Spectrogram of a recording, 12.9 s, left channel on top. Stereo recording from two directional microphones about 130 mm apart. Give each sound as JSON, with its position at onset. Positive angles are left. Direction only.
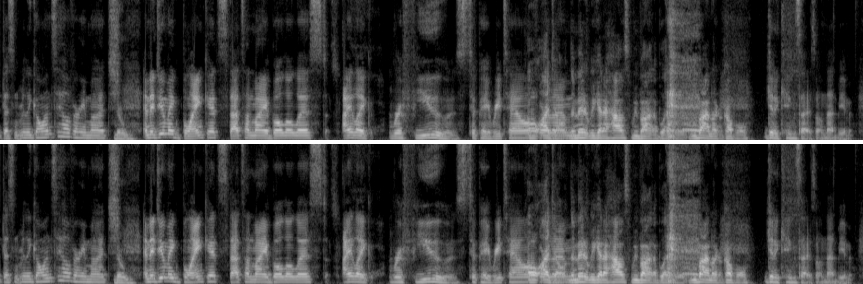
{"t": 0.0, "sound": "speech", "side_deg": 40}
{"t": 7.9, "sound": "speech", "side_deg": -15}
{"t": 10.0, "sound": "speech", "side_deg": 40}
{"t": 10.5, "sound": "speech", "side_deg": -15}
{"t": 11.5, "sound": "speech", "side_deg": 40}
